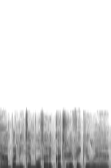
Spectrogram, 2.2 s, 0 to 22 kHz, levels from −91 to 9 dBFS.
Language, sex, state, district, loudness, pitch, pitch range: Hindi, male, Jharkhand, Palamu, -20 LUFS, 115 Hz, 115-120 Hz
